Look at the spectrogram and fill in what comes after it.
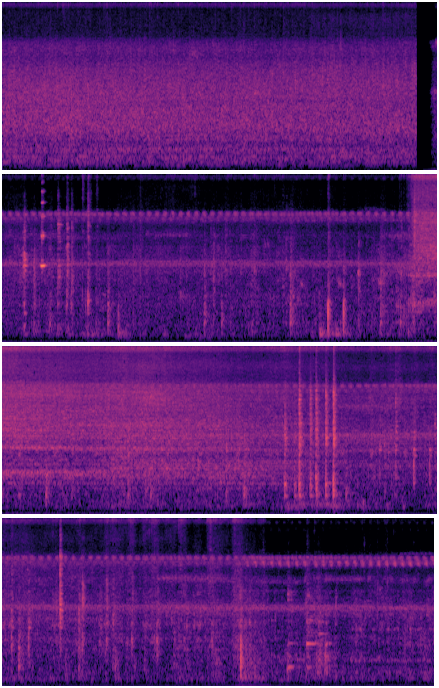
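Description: Cooking-pot sounds at night, with crickets or other insects chirring steadily from about six seconds in. Near the middle comes a hissing sizzle as the fish are tipped into the hot pan, and sharp clinks of metal utensils come now and then. The opening stretch is an even hiss.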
